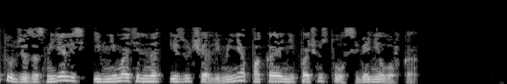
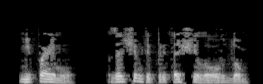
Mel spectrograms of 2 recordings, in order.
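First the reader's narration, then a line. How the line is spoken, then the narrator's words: Dry sharp tone. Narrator (Russian): сказал он сухим резким тоном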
